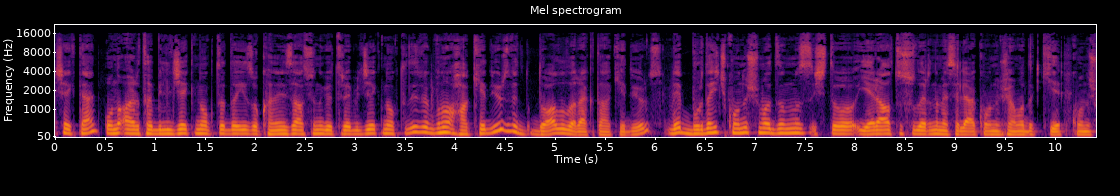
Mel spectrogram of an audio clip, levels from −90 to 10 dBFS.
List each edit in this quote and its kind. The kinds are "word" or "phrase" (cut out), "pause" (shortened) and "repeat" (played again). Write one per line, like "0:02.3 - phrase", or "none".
none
